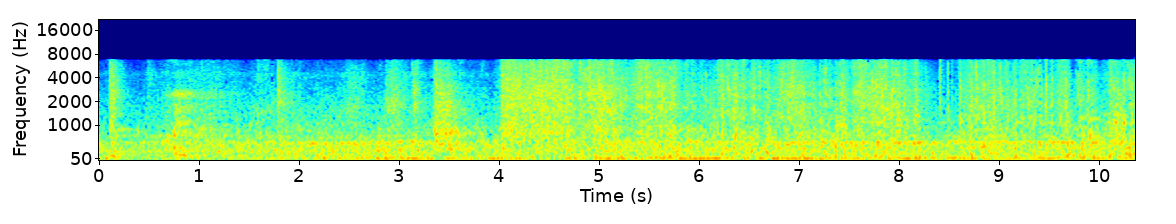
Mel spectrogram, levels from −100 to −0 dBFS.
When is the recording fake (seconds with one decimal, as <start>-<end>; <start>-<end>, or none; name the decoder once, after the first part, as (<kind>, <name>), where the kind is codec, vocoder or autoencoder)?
8.0-8.7 (codec, DAC)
